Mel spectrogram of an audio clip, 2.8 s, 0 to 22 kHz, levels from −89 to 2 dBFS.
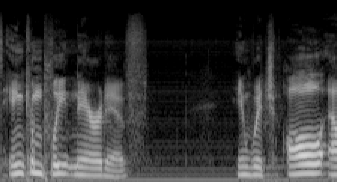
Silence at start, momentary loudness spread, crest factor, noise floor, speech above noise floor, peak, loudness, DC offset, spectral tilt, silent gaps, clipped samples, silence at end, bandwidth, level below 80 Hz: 0 s; 17 LU; 18 dB; -48 dBFS; 26 dB; -6 dBFS; -22 LUFS; under 0.1%; -6 dB/octave; none; under 0.1%; 0 s; 13.5 kHz; -48 dBFS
